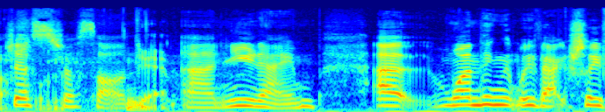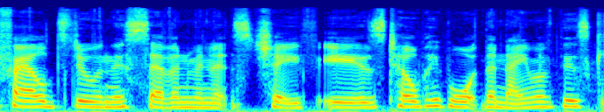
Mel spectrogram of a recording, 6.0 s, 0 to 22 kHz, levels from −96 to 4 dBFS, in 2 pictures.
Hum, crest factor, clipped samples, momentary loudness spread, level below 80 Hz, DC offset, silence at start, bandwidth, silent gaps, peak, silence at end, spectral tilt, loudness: none; 20 dB; under 0.1%; 8 LU; -58 dBFS; under 0.1%; 0 s; 16.5 kHz; none; -6 dBFS; 0 s; -4 dB/octave; -26 LUFS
